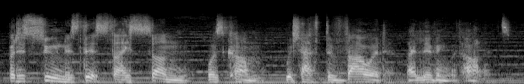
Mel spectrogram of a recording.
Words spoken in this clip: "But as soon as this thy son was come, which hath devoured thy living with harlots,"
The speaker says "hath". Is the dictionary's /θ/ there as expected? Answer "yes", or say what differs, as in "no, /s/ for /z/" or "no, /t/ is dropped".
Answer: yes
